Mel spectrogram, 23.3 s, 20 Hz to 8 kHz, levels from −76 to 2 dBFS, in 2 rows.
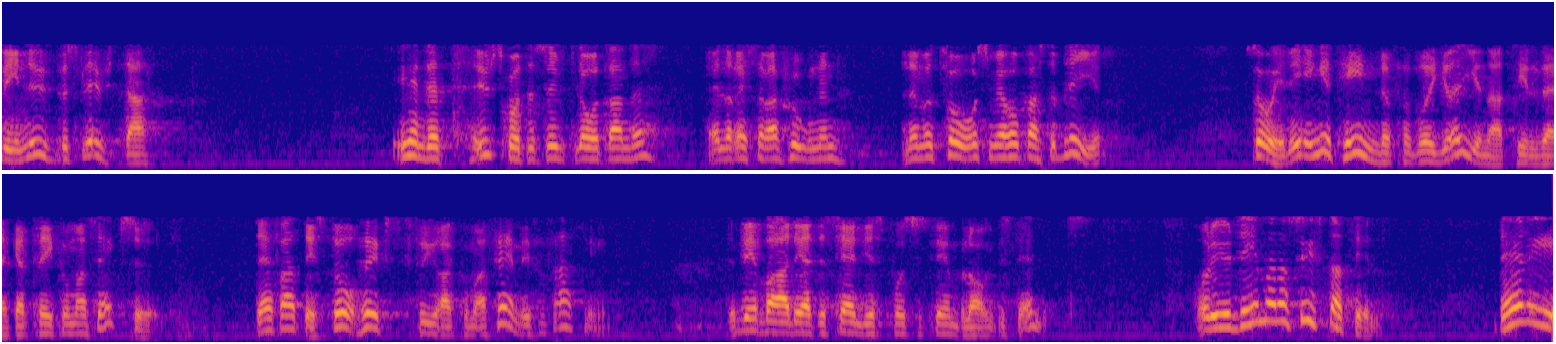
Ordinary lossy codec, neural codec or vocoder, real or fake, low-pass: AAC, 16 kbps; vocoder, 44.1 kHz, 128 mel bands every 512 samples, BigVGAN v2; fake; 7.2 kHz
